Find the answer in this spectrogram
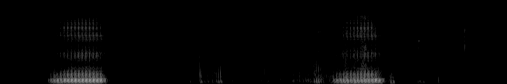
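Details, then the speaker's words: Two loud, low, fluttering snores on inhalation with quiet pauses and faint room sounds, from a sleeping Chow Chow dog; snoring. "Вы когда-нибудь слышали, как храпит чау-чау? Сейчас вы это услышите."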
